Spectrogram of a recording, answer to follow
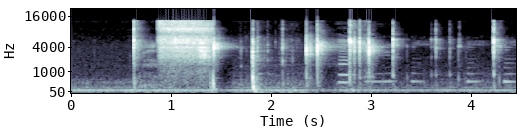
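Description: Small objects handled close to the microphone: a sharp click, then a short burst of hissing about a second in, followed by a scatter of light clicks and taps, over a steady low hum.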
